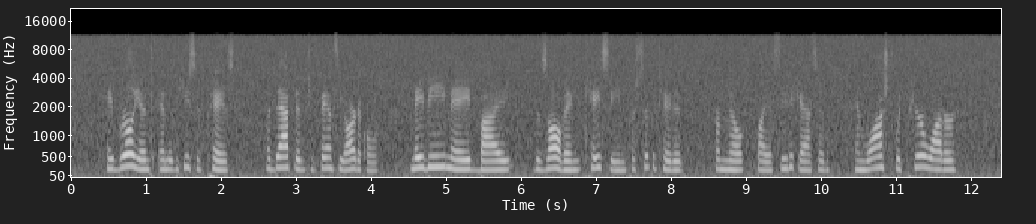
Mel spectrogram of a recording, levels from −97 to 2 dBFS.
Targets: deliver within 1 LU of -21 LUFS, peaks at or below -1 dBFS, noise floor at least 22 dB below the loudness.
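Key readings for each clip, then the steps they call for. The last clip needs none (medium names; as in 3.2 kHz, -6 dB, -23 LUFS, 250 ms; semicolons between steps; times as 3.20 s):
hum 60 Hz; highest harmonic 300 Hz; hum level -51 dBFS; noise floor -41 dBFS; noise floor target -49 dBFS; loudness -27.0 LUFS; peak level -8.0 dBFS; loudness target -21.0 LUFS
-> de-hum 60 Hz, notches 5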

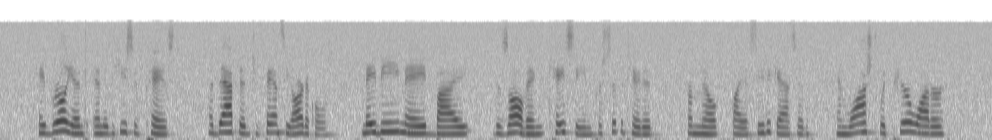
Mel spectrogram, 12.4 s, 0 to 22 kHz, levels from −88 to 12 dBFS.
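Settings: hum not found; noise floor -41 dBFS; noise floor target -50 dBFS
-> noise reduction 9 dB, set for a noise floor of -41 dBFS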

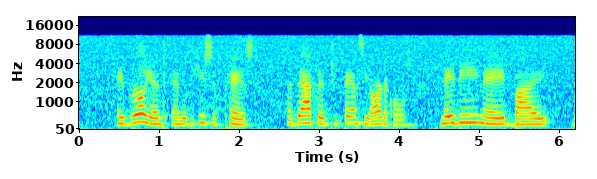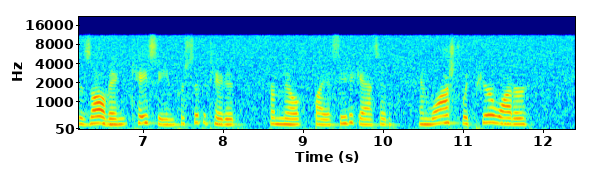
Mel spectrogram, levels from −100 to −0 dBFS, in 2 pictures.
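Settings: noise floor -46 dBFS; noise floor target -50 dBFS
-> noise reduction 6 dB, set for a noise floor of -46 dBFS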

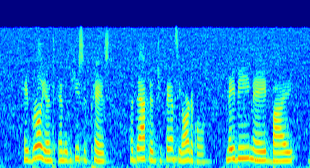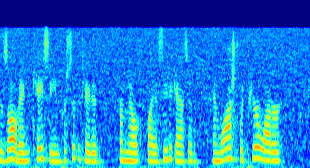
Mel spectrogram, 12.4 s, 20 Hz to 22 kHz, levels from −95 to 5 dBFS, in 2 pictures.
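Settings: noise floor -50 dBFS; loudness -27.5 LUFS; peak level -8.0 dBFS; loudness target -21.0 LUFS
-> trim +6.5 dB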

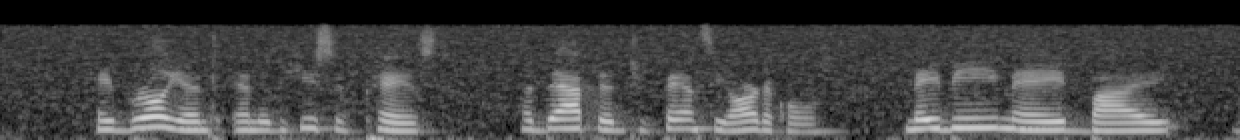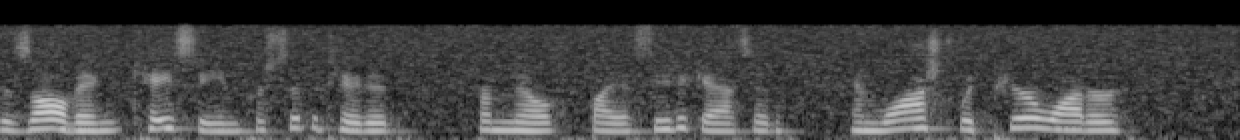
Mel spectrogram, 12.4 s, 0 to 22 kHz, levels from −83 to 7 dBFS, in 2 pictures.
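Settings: loudness -21.0 LUFS; peak level -1.5 dBFS; noise floor -43 dBFS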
